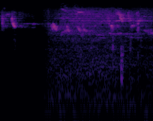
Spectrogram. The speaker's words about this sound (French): Et je suis sûr que vous pouvez entendre les oiseaux gazouiller en arrière-plan.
